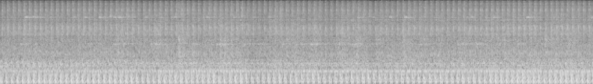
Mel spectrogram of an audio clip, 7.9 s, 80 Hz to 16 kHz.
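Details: John Deere 112 round fender tractor with a Kohler K181 single-cylinder and a new carburetor: a steady, fairly quick chug of about 200 pulses a minute that never climbs. The engine won't rev up before the governor and throttle assembly are adjusted.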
